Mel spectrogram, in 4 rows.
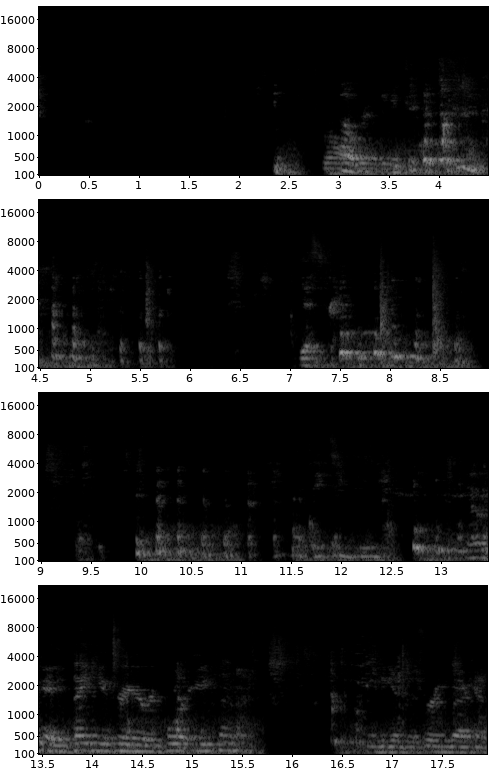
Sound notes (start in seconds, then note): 11.7 laughing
